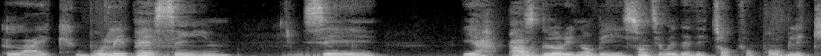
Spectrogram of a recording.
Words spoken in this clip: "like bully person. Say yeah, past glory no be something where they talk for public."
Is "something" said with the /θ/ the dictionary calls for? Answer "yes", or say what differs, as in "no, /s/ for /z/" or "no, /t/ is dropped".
no, /t/ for /θ/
